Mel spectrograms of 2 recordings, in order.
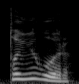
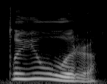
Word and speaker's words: طيور: Third example, the word طيور. In the word طيور, meaning birds, the letter ya has a damme vowel, which gives it a short oo sound, pronounced as you.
